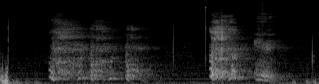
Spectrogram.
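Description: A person who is ill coughs in two harsh fits, a quick string of three or four hacking coughs followed after a short pause by a couple more, with no talking.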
